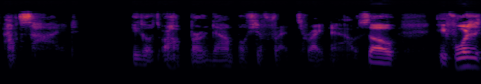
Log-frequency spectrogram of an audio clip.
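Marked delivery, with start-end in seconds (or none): 0.1-0.4 low, near-whispered order; hushed, threatening command; quietly furious. Retold or imitated. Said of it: "Captain Tracy's furious". 1.6-3.5 low, soft threat; hushed, threatening undertone; quietly furious. Retold or imitated. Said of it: "Captain Tracy's furious".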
